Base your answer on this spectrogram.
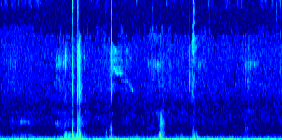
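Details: Silver grey male cat purring while kneading a comfy blanket on his owner's lap: a steady, deep, low rumble running continuously throughout, with a few faint soft clicks and rustles on top.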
